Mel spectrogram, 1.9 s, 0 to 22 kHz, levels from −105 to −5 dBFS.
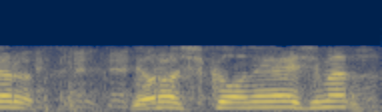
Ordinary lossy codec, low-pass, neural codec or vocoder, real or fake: AAC, 16 kbps; 7.2 kHz; none; real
